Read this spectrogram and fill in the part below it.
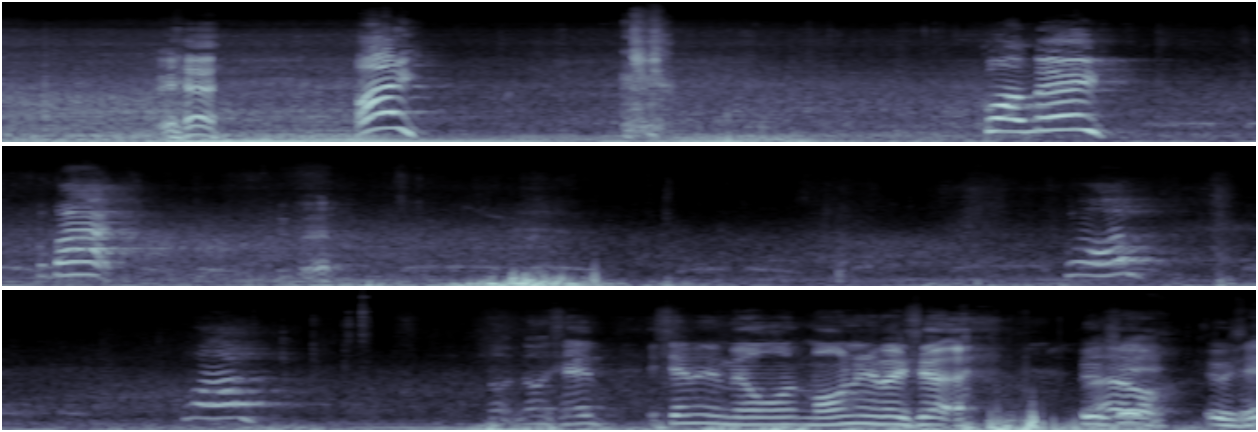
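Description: A middle-aged man talks animatedly outdoors, sometimes near and sometimes farther away.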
